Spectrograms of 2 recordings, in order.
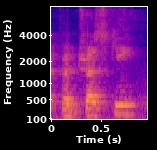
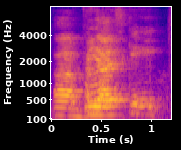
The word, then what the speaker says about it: Paretsky: Anyway, while I'm here, it is Sarah Petresky. Okay. Paretsky. V.I. Paretsky? Yeah, Paretsky. Thank you. Okay. I didn't say I was pronouncing it correctly.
